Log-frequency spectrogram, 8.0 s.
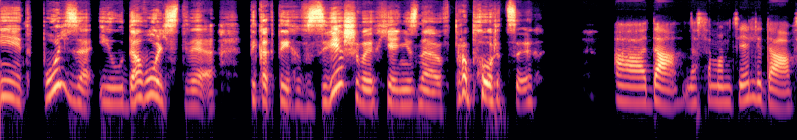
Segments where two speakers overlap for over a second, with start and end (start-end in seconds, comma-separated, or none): none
